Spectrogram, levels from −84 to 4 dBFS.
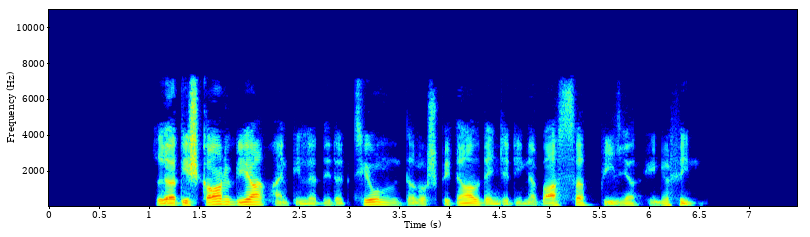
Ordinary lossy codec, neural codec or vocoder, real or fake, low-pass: MP3, 48 kbps; codec, 16 kHz, 1 kbps, FreqCodec, larger model; fake; 7.2 kHz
